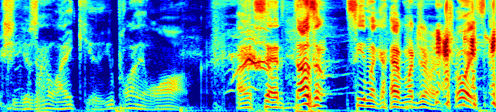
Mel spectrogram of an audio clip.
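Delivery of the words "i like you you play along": put-on low, rasping, raspy elderly woman's voice. Speaker acts out an elderly woman who smokes, telling him she likes him, in a raspy voice. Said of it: "real raspy voice".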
